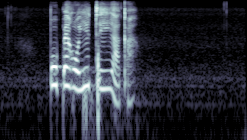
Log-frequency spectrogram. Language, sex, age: Northern Sotho, female, 35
